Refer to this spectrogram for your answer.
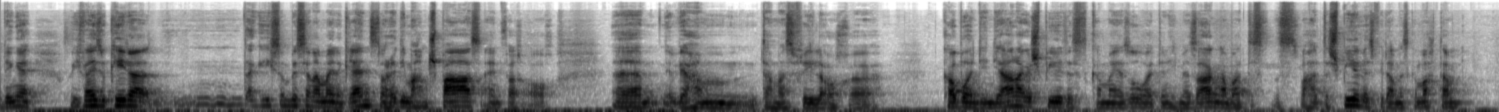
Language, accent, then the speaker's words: German; Basel, Basel-Stadt, Switzerland; Dann habe ich zufällig Stuntleute kennengelernt, die in meiner Heimatstadt Basel da eben so Darstellungen gemacht haben.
